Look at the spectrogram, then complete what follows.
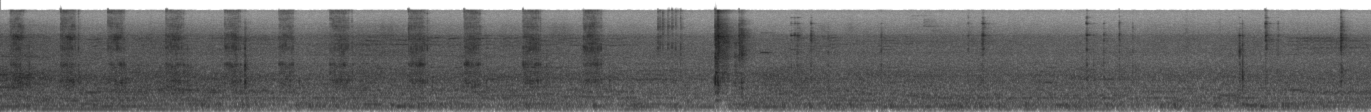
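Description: Hand ratchet wrench clicking in a steady rhythm while bolts on a motor scooter's rear end are worked, then one sharp clack about seven seconds in and a few scattered light clicks.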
